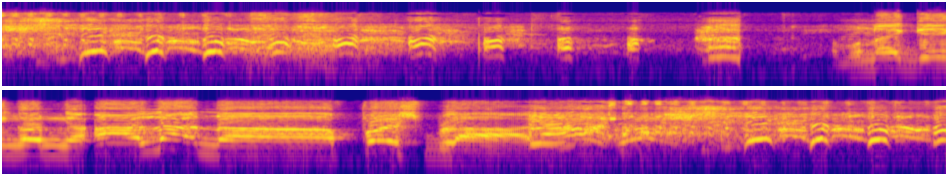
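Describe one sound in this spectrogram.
A young man speaks with animation into a microphone, heard over a radio broadcast.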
